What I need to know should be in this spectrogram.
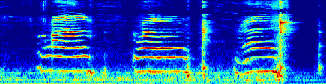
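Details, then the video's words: Kitten named Sully whining at mealtime: three drawn-out, harmonic meows, each about half a second long and spaced roughly a second apart, with a faint low hum underneath. "Sully Whining"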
